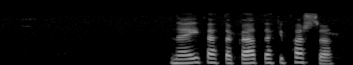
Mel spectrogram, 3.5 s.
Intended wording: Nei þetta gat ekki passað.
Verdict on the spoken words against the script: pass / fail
pass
